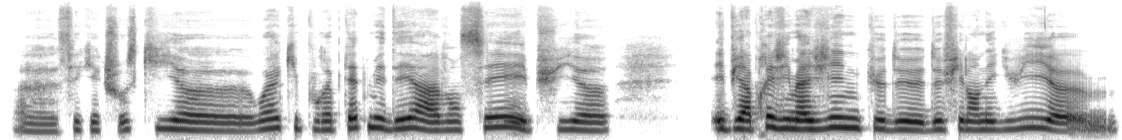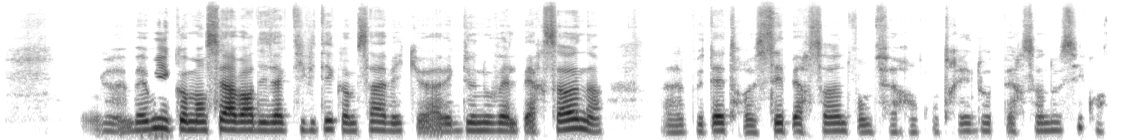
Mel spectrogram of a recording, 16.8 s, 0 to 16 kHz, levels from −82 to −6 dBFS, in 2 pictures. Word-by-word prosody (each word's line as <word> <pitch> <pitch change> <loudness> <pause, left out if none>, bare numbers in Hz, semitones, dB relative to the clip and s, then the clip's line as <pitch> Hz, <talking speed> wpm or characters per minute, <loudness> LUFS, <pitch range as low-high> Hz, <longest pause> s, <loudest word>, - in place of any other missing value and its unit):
Heu, 150 -1 -9
c'est 185 +5 -9
quelque 175 -1 -8
chose 180 +3 -5
qui, 205 -1 -3
heu, 170 -4 0
ouais, 205 +6 0
qui 220 -1 -9
pourrait 190 -1 -5
peut-être 220 +4 +2
m'aider 220 -1 +4
à 200 -5 +4
avancer 180 +6 -1 0.2
et 190 - +2
puis, 190 0 -4
heu, 175 -1 0 0.8
et 200 - +5
puis, 205 +1 +5
après, 200 +6 +6
j'imagine 215 +2 +5
que, 210 -1 -1
de 185 -2 +3
de 185 +3 +1
fil 195 0 -2
en 185 0 +1
aiguille, 200 +5 -2
hem, 480 -3 +1 0.8
heu, 165 - -12
bah, 180 - -4
oui, 215 0 0
commencer 185 0 0
à 185 - +7
avoir 180 0 +4
des 175 -1 -4
activités 175 +2 -5
comme 170 -3 -6
ça 185 +2 -5
avec, 165 -2 -8
heu, - - -8
avec 155 +1 -8
de 170 0 -6
nouvelles 170 -1 -4
personnes. 195 -4 0 0.5
Heu, 140 0 -14
peut-être 155 -3 -4
ces 170 +5 -4
personnes 165 +1 -6
vont 140 - -11
me 145 - -17
faire 140 +1 -15
rencontrer 150 +3 -17
d'autres 165 0 -17
personnes 165 +1 -13
aussi, 175 +8 -11
quoi. - - -23
185 Hz, 195 wpm, -22 LUFS, 170-200 Hz, 0.8 s, à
